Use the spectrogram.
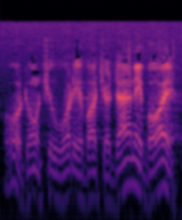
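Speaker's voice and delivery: ordinary talk, nothing marked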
